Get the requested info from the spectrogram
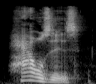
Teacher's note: That's H-O-U-S-E, and the S there is pronounced as a Z. So in house, the noun becomes a verb, that S turns into a Z pronunciation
